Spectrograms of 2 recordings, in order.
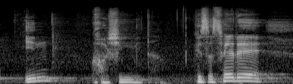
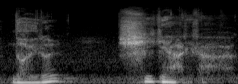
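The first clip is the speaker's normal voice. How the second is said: tender whisper; 5 semitones lower, 4 dB quieter, slower than usual. Retold or imitated. Jesus promising rest.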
